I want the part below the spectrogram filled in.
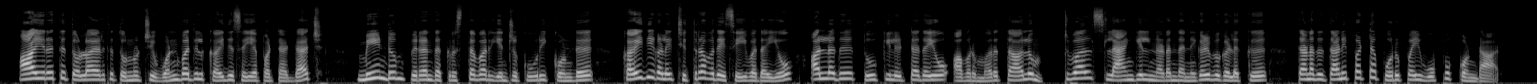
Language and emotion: Tamil, neutral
